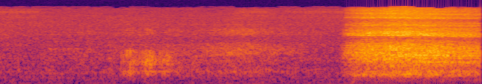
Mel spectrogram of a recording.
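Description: A woman's loud, breathy gasp or snort through nose and mouth near the end, after a quiet pause.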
